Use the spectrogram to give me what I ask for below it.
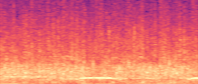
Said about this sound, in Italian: Ehm, beh, intanto però, come dire, iniziamo con un bel applauso, così, per iniziare bene la puntata.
